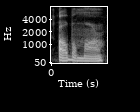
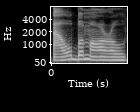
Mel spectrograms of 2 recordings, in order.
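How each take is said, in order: First: The name is said the way local people say it. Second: The name is said the speaker's own usual way. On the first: The speaker calls it right. "They probably say it Albemarle" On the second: The speaker calls it wrong. "I'm probably pronouncing that wrong"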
